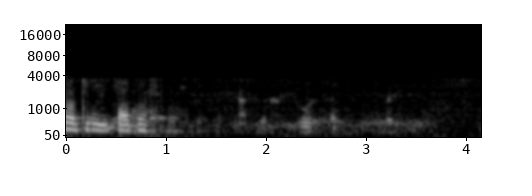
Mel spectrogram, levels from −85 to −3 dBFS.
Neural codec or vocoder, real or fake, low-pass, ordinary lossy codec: codec, 16 kHz, 4 kbps, FreqCodec, smaller model; fake; 3.6 kHz; none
